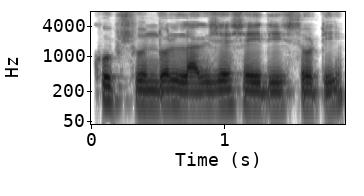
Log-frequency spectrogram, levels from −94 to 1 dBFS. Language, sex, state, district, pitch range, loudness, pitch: Bengali, male, West Bengal, Jhargram, 100-110 Hz, -15 LUFS, 105 Hz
